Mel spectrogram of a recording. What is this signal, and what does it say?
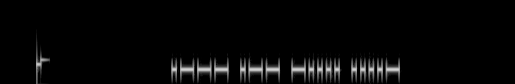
Morse code, heard as a keyed tone, about 28 wpm, 700 Hz. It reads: JW64
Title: Four Challenging Letter-Number Combinations 28wpm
